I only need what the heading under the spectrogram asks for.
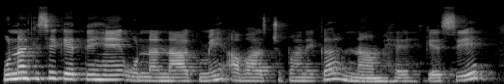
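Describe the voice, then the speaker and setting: Woman, patient recitation teacher, chanted drawn-out words, roomy echo. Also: fairly low pitch, lively intonation. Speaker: Quran tajweed teacher. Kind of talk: step-by-step recitation lesson.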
